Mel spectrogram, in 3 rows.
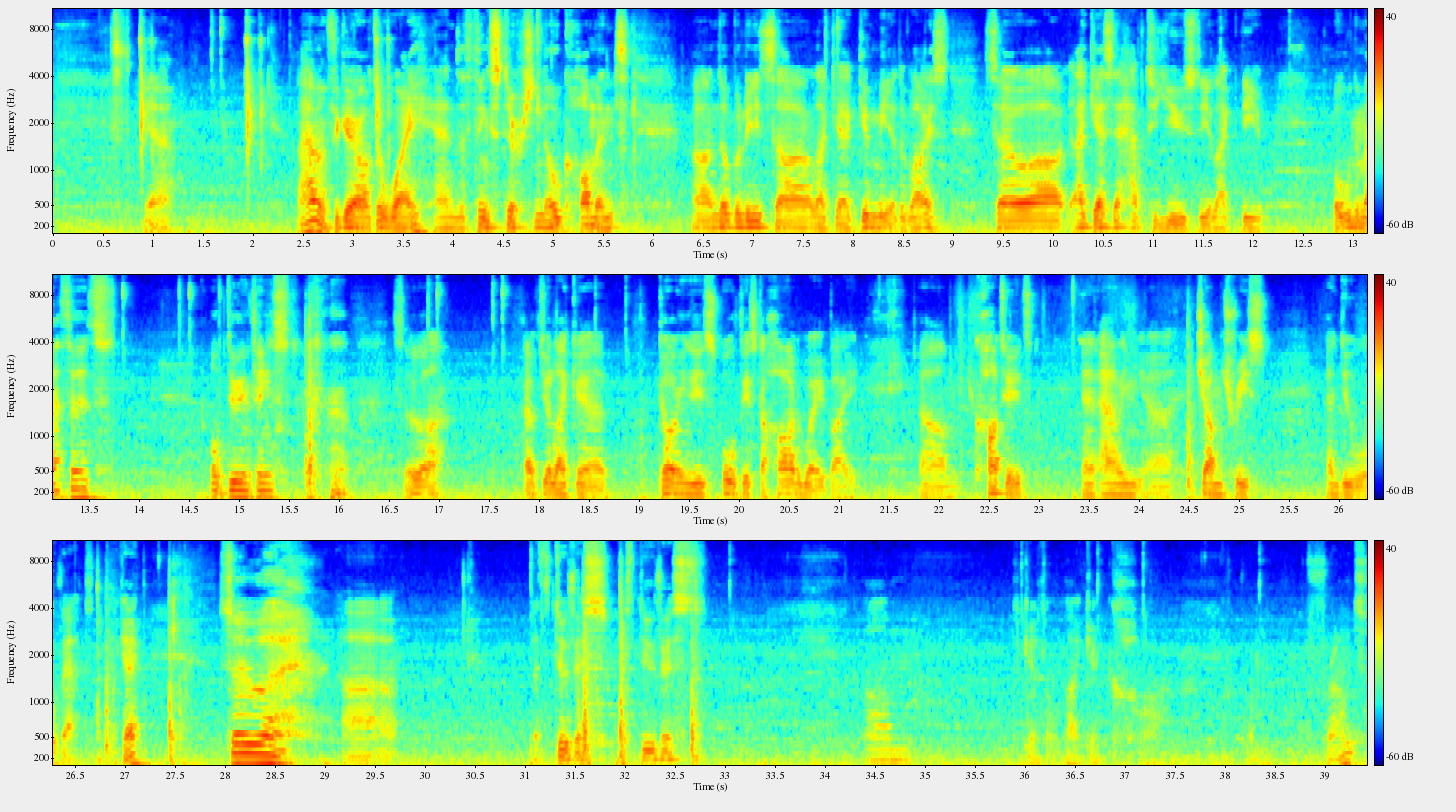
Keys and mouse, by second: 2.1 KP_1, 3.3 KP_3, 4.9 shift+middle click, 11.6 middle click, 13.7 click, 16.9 click, 18.5 middle click, 33.0-36.0 middle drag, 36.7 middle click, 38.3-39.4 middle drag.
